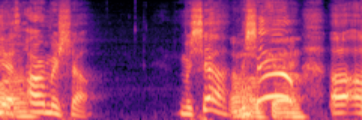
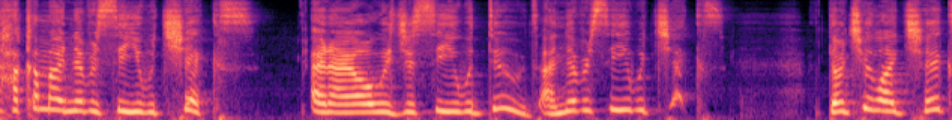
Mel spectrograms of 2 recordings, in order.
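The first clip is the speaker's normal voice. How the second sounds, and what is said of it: Put-on New Jersey accent. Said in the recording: “talking like her little Jersey accent”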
